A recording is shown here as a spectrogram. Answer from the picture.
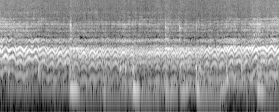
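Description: Male Hindustani classical khayal vocal in raag Darbari, the voice shaking quickly up and down in pitch in a continuous run. Occasional low tabla strokes sound beneath it.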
